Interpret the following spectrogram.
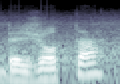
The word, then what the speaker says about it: Bellota: It's pronounced Bellota, a Spanish restaurant.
